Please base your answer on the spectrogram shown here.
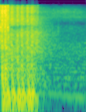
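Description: Burst of rapid automatic gunfire in the mobile battle royale game BGMI, loud and close, a dense rattle of shots cutting off abruptly partway through.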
